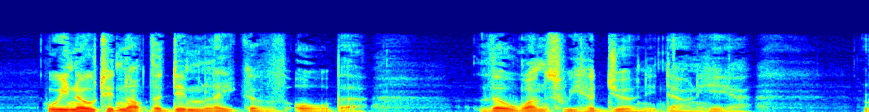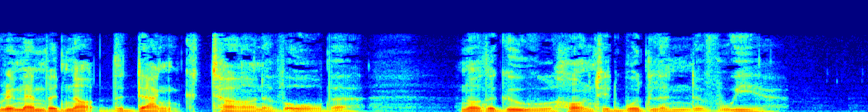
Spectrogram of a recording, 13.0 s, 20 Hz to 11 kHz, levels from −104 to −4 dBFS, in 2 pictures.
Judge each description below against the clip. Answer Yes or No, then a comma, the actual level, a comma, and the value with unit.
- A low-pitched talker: Yes, very low, 80 Hz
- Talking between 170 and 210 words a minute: No, average, 140 wpm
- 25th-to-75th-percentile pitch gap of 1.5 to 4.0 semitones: Yes, average, 2.9 semitones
